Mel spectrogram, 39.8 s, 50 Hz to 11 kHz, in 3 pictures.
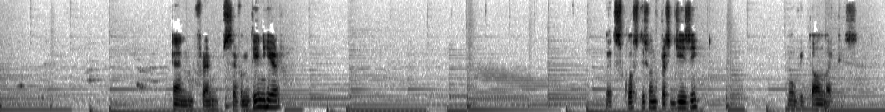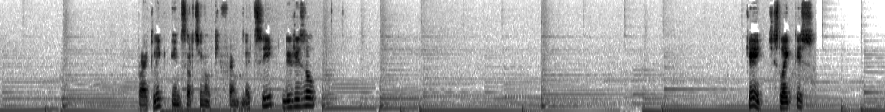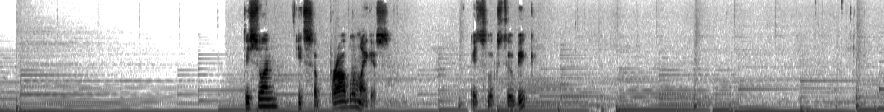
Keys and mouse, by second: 3.7 click, 5.3 click, 9.5 g, 9.8 z, 15.9 right click, 18.2 space, 25.5 space, 25.9 super+s, 27.3 n, 29.3 middle click, 30.6 middle click, 32.2 shift+middle click, 33.9 shift+Left, 35.2 space, 37.4 space, 39.0 shift+Left.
